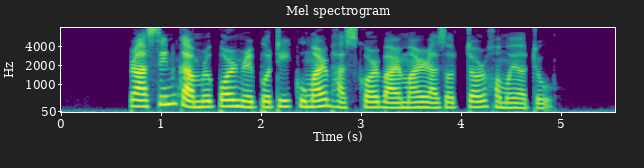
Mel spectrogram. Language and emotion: Assamese, neutral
